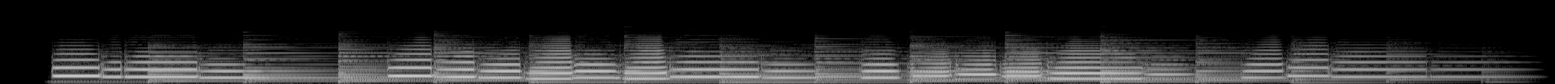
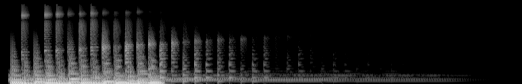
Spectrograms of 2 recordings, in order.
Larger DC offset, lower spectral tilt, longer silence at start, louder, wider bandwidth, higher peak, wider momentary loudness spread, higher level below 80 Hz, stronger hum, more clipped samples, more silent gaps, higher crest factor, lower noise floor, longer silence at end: neither; first, -9.5 dB/octave vs -6.5 dB/octave; first, 0.5 s vs 0.1 s; second, -20 LUFS vs -17 LUFS; second, 4.8 kHz vs 15.5 kHz; second, -6 dBFS vs -2 dBFS; second, 12 LU vs 23 LU; second, -60 dBFS vs -20 dBFS; neither; neither; neither; about the same, 14 dB vs 16 dB; second, -44 dBFS vs -78 dBFS; second, 0.35 s vs 2.55 s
